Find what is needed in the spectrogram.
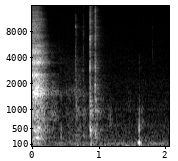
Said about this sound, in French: Et là, vous entendez les deux claviers de chaque côté qui sont en train de taper.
